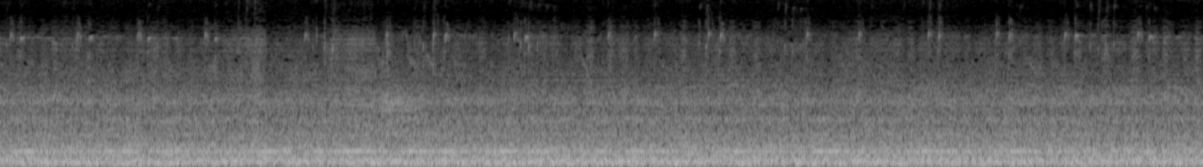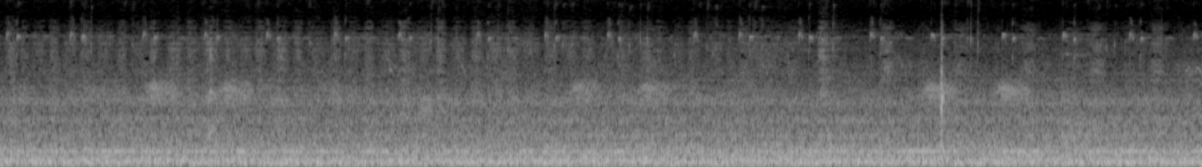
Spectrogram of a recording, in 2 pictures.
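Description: A man breathing rapidly and forcefully in and out through his nose in a yogic rapid-breathing exercise, over steady background noise with a faint low hum.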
